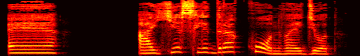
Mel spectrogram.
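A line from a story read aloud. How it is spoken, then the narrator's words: Timid question. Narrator (Russian): робко спросила я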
